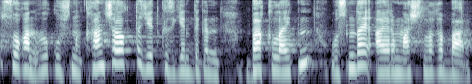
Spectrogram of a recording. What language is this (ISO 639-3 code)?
kaz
